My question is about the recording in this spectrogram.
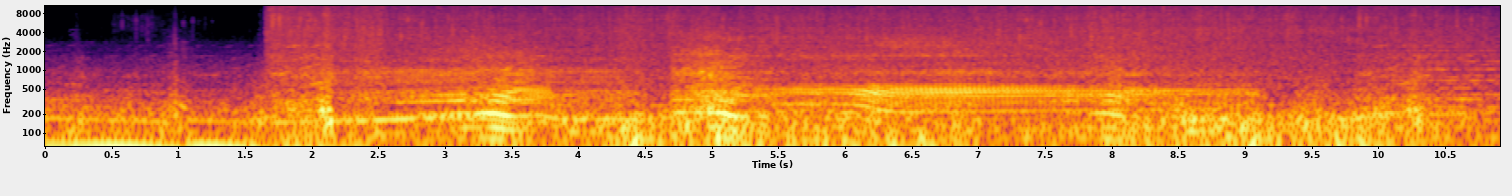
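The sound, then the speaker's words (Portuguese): Steady rain falls continuously, a dense, loud hiss filling the whole stretch, with a deep low rumble running underneath and no voices. “aumentar o trânsito com essa chuva, né?”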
